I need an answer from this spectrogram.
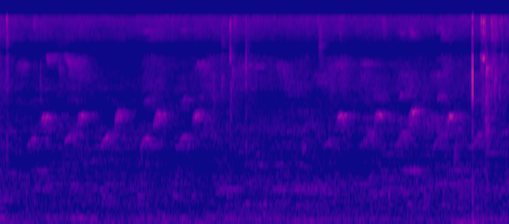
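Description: A small bird chirping over and over, short faint notes about three a second, over a low background rumble.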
